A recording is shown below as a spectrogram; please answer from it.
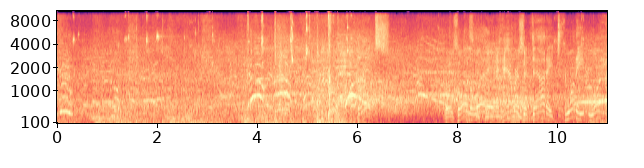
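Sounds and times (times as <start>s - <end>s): sneakers squeaking: 1.1s - 3.2s, 3.9s - 6.0s.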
